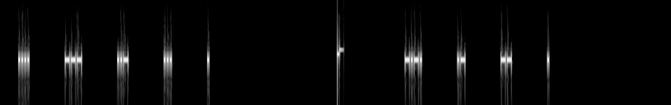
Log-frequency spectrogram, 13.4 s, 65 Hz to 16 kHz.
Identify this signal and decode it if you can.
Morse code, heard as a keyed tone, about 38 wpm, spaced as for 11 wpm, 700 Hz. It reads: HOUSE CAME
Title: 8x Character Spacing - Top 200 Words - 40wpm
